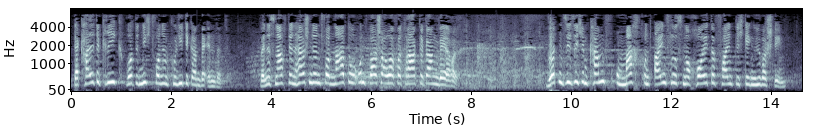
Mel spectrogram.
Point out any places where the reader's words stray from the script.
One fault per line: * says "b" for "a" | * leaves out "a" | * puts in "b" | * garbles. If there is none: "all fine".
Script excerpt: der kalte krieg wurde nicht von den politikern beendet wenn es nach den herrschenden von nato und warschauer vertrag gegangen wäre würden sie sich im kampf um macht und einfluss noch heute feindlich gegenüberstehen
all fine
